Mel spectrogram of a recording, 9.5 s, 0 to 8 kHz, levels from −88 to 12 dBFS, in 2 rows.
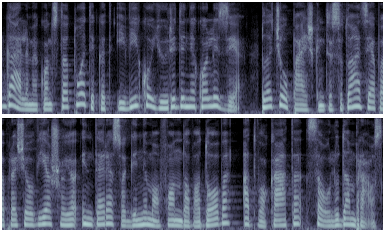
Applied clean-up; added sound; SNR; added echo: none; none; none; none.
